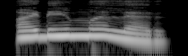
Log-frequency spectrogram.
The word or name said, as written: ಅಡಿಮಲರ್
